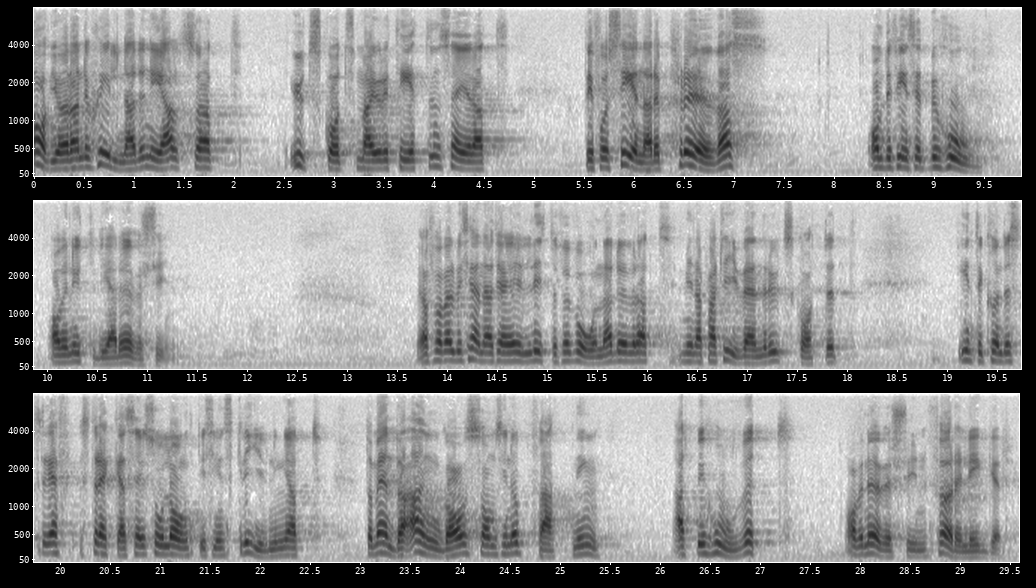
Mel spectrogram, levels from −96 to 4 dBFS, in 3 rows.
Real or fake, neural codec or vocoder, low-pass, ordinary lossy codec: real; none; none; none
